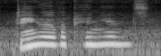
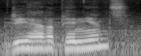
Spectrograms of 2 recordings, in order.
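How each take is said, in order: First: Soft, high cooing question. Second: Said in the usual way. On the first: Real, not acted. Asking a pet for opinions, high baby talk. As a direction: coo it up high.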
